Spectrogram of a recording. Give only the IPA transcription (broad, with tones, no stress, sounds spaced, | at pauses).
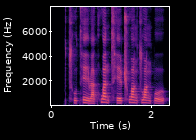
t͡sʰ u˨˩ t̪ʰ e˥˩ ɪ̯ ɻ ä˨˩ kʰ w a˥˩ n t͡sʰ e˧˥ ɪ̯ ʈ͡ʂʰ w ɑ˥˧ ŋ t͡s w ɑ˥˧ ŋ p o˥˩ ʊ̯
